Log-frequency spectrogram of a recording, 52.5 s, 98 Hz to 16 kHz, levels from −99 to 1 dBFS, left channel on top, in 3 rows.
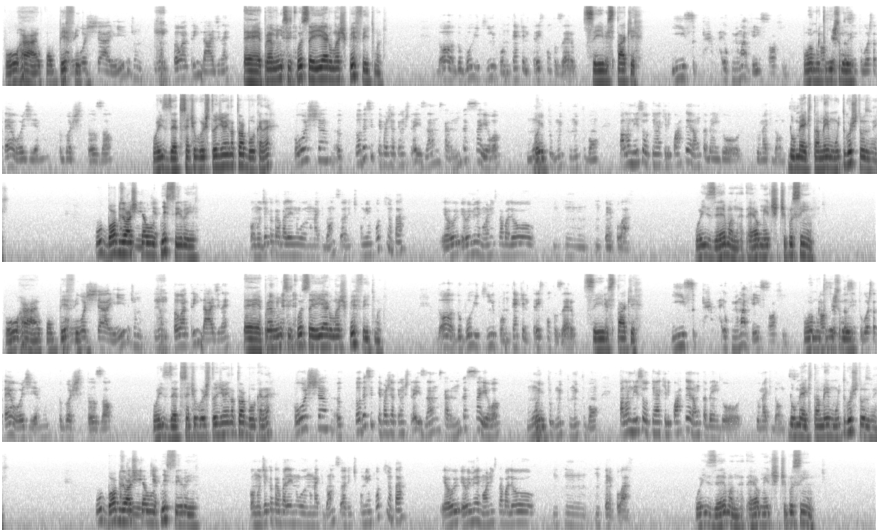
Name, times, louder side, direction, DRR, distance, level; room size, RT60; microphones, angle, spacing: voice 1, 0.1-1.6 3.2-3.3 4.8-7.6 11.7-12.8 16.0-17.0 20.5-22.9 28.1-28.3 33.2-35.0 36.9-38.9 48.9-51.2, left 4 dB, 75° left, 0.6 m, -30 dB
voice 2, 1.2-4.5 5.3-5.9 8.7-11.5 12.0-12.2 13.4-15.7 16.3-19.7 23.3-24.3 24.6-27.5 28.0-29.4 29.9-32.3 32.6-33.2 37.3-38.1 40.0-43.1 43.8-45.6 46.0-47.6, right 2 dB, 60° right, 0.8 m, -44 dB
2.8 x 2.0 x 2.4 m
head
